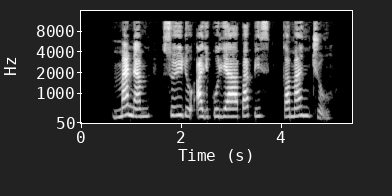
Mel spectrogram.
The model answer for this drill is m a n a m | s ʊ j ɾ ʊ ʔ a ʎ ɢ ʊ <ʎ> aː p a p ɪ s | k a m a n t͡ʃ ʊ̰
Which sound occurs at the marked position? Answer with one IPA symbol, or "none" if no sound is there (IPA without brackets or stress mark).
ʎ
